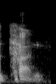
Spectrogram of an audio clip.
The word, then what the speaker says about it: Tuan: 如果是北京话是 Tan 啊，那如果是其实它是台语了哈，它叫做 Tuan，哎，试试看发音 Tuan 台湾。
